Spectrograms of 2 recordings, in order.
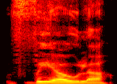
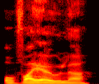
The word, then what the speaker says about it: viola: it string yay and viola viola so violin viola viola the same as I can pronounce viola and we all eyes both are correct I've heard both and I think down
